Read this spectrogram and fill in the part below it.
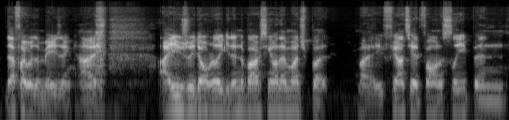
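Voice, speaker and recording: A man's voice: medium pitch, pushed and bright. A man co-hosting a casual sports podcast from his home computer setup, a little tired, rambling loosely with chuckles. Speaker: podcast co-host.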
